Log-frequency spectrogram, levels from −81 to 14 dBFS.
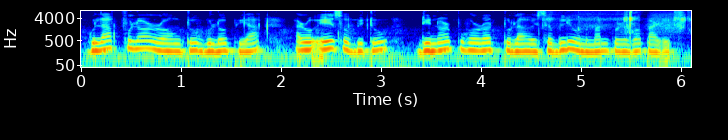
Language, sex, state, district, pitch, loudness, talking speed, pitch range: Assamese, female, Assam, Kamrup Metropolitan, 195 Hz, -19 LUFS, 145 wpm, 185-215 Hz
